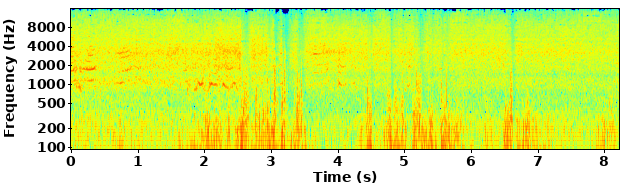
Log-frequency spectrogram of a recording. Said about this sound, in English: So the waves are coming back for one more go.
